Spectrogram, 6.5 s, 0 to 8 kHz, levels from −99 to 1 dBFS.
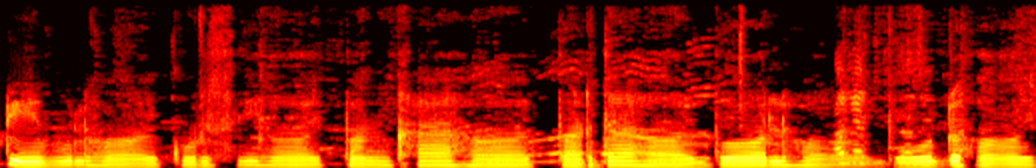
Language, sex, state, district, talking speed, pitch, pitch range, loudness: Maithili, female, Bihar, Samastipur, 120 wpm, 170 Hz, 165-180 Hz, -24 LUFS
